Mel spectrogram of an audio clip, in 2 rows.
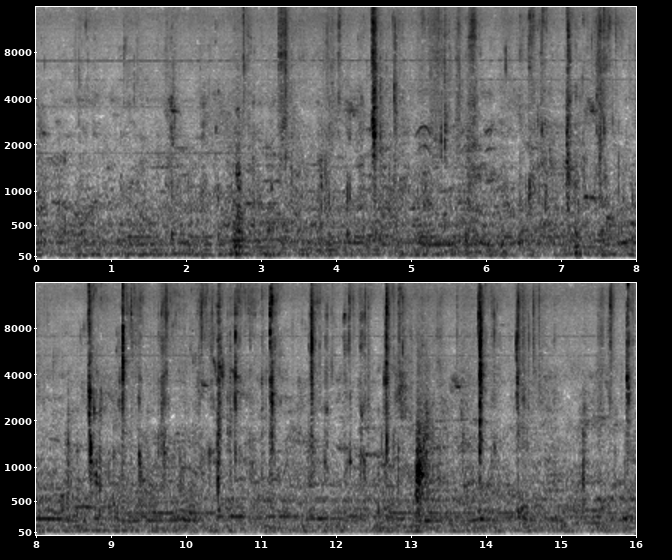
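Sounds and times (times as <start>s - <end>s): person chewing food: 0.5s - 16.0s
mouth clicks and smacks: 8.7s - 14.8s.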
